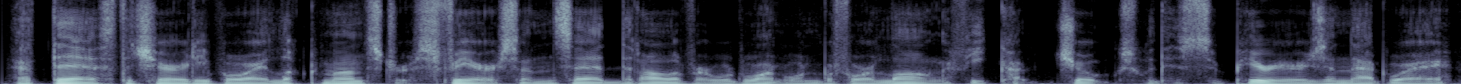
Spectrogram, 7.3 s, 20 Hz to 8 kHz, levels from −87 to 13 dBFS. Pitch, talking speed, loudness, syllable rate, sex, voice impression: 95 Hz, 220 wpm, -20 LUFS, 5.7 syllables/s, male, masculine, middle-aged, powerful, hard, slightly muffled, raspy, sincere, mature, wild, lively, strict, sharp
